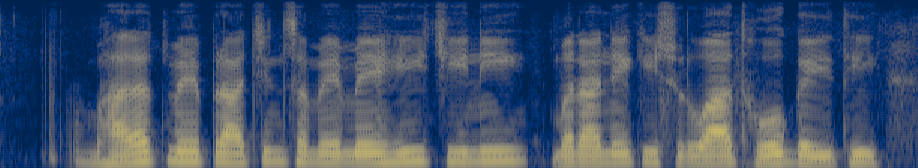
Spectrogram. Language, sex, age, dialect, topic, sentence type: Hindi, male, 18-24, Hindustani Malvi Khadi Boli, agriculture, statement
